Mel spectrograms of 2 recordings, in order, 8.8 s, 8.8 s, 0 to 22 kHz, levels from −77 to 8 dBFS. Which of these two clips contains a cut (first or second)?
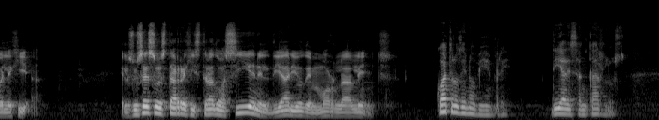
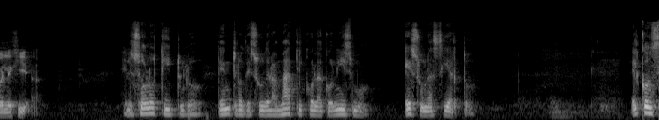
second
